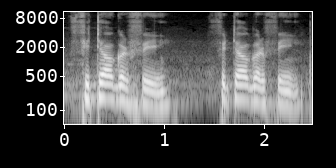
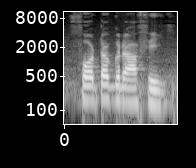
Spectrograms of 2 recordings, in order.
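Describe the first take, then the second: First: "Photography" as fuh-TOG-ruh-fee; British pronunciation. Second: "photography" as FO-to-gra-fee; full O in first syllable of "photography"; mispronounced photography. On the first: Shown as a demonstration. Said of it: "exact pronunciation according to the British". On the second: Acted. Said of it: "you have to correct me".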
